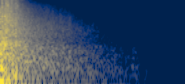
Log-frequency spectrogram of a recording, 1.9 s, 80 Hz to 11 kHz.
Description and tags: Single Gunshot 6 HP
I made the sound quite punchy also. Created with Audacity.
Gunshot, Single, Firearm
